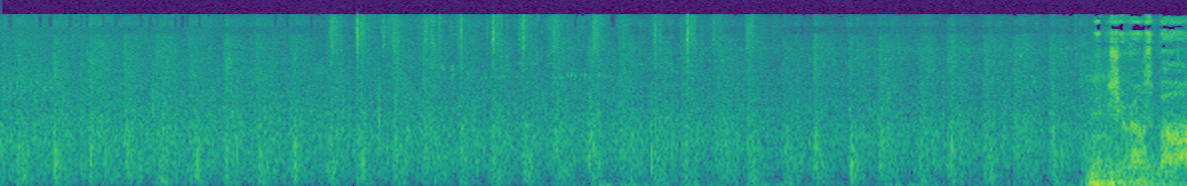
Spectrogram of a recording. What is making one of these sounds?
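Footsteps crunch steadily over grass and dirt.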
